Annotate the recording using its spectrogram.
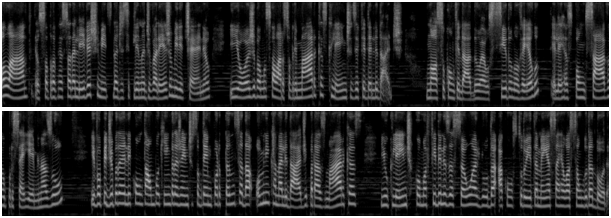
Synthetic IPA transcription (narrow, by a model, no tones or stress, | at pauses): olaḛwsoɐpɾofesoɾɐliviɐʃimit̪ɪsd̪ɐd͡ʒisiplinɐd͡ʒɪvaɾeʒɐminit͡ʃɛnew | ɪoʒɪvɐ̃mʊsfalaɾsobɾɪmaɾkɐskliẽnt͡ʃɪzɪfid̪elid̪a̰d͡ʒɪ | ʊnɔsʊkõvid̪ad̪ʊɛʊsiɾʊnovelʊ | ḛlɪɛɦespõsavewpoɾseɛhɪẽmɪnazuw | ɪvopɪd͡ʒiɾpɾɐelɪkõnt̪aɾũpokĩɲʊpɾɐʒẽnt͡ʃɪ̥sobɾɪɐĩmpoɾt̪ɐ̃siɐd̪ɐomnikanalid̪ad͡ʒɪpaɾɐːzmaɾkɐz | ɪʊkliẽnt͡ʃɪ̥kõmʊɐfid̪elizasɐ̃w̃aʒud̪ɐʔɐkõst̪ɾuiɾt̪ɐ̃mbẽj̃ɛsɐɦelasɐ̃w̃d̪uɾad̪oɾɐ̰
